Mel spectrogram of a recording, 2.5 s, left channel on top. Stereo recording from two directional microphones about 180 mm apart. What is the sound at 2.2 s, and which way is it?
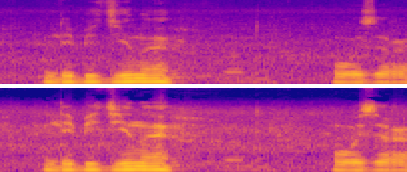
Speech, 20° left (ahead or behind).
